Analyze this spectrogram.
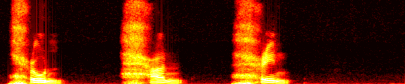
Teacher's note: লম্বা হা হলকের মধ্য থেকে শস করে পড়তে হয়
